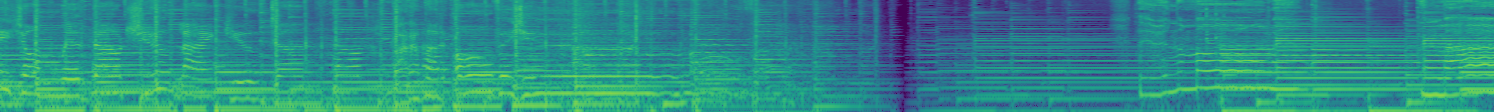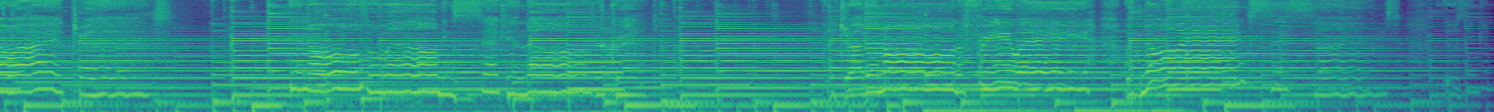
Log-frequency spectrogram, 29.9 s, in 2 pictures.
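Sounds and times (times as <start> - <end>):
E note on acoustic guitar: 0.0 - 29.8.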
